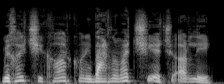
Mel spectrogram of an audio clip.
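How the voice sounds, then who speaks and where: A man voicing a worried, eager teenage schoolboy asking quick, anxious questions in an audiobook. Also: mid-range voice, vocal fry, dry recording, clean studio sound, voice pushed up. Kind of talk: audiobook character voice.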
